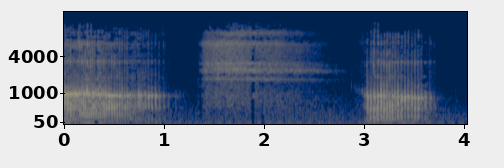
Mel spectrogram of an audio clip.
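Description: Snoring comes in a slow breathing rhythm: two rough, rasping snores separated by a softer, airy breath, each rising and then fading.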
